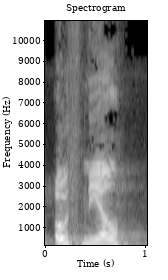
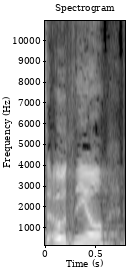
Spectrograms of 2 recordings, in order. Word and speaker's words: Othniel: Everybody say together the name Othniel. I grew up for a long time pronouncing that wrong. I'm not going to tell you what the wrong pronunciation is because then it'll get into your head. But Like, it was only a couple weeks ago I thought, wait a second, I was adding a letter to that name. So that's Othniel.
